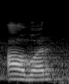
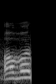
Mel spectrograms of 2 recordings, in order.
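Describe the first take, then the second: First: It starts with a long 'ow' glide. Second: It starts with a short flat 'uh' vowel. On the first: The speaker calls it right. "क्या होगा ये आवर" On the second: The speaker calls it wrong. "वो अवर जो है वो गलत है"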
